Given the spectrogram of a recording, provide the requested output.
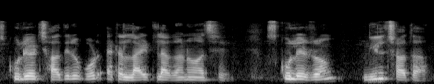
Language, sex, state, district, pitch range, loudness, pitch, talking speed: Bengali, male, West Bengal, Alipurduar, 115-135 Hz, -16 LUFS, 125 Hz, 150 wpm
